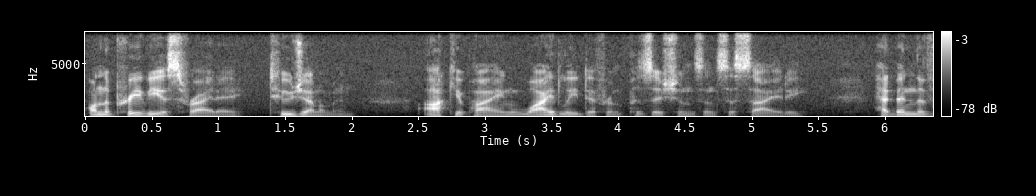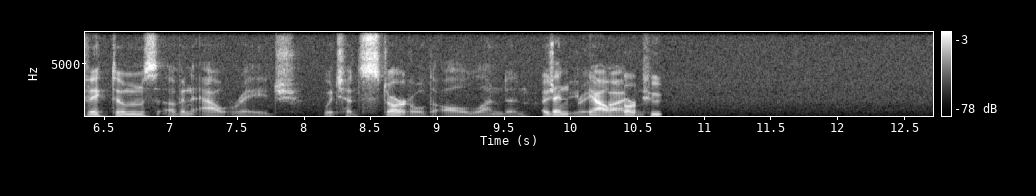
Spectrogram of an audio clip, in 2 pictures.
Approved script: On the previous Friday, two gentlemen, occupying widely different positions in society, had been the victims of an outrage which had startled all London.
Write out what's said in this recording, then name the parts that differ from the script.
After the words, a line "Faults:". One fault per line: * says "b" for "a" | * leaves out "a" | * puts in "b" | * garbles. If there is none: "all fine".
On the previous Friday, two gentlemen, occupying widely different positions in society, had been the victims of an outrage which had startled all London. [garbled]
Faults:
* garbles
